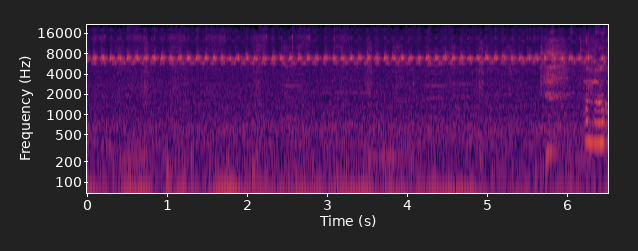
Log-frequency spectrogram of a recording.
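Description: Crickets chirp in a steady, rapid pulsing trill that runs unbroken through the whole stretch, held at a constant level over a low background hum, with a brief clatter near the end.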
